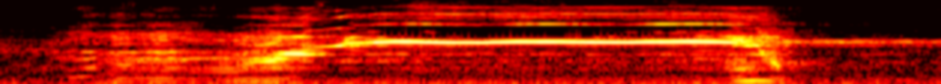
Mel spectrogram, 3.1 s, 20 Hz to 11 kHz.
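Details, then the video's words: A bull elk bugles during the autumn rut in Banff, Alberta, Canada: low grunting notes lead into a sharp rise to a clear, steady high whistle held over a second, then a rough drop at the end. "5 Minutes of BULL ELK BUGLING"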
